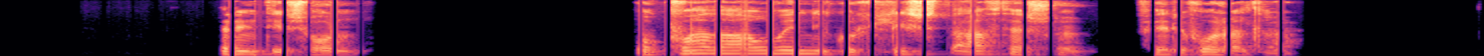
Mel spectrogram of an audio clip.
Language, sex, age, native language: Icelandic, male, 60-69, Icelandic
